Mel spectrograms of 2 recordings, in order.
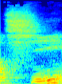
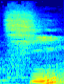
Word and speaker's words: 棋: But just remember it's pronounced qi, qi.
